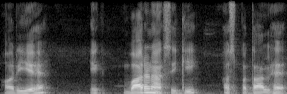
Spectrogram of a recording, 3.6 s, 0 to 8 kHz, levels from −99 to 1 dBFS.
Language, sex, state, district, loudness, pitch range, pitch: Hindi, male, Uttar Pradesh, Ghazipur, -23 LUFS, 100-130 Hz, 115 Hz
